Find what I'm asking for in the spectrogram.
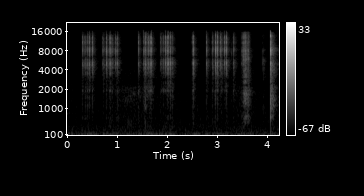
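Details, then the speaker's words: Corsair K95 RGB Platinum keyboard volume wheel, held close to the mic and scrolled upward: bursts of rapid fine clicking from a loose white plastic film behind the wheel that seems improperly glued. "now the reason is like I say there's a like a white film I can see right in the back end of this here it seems like a like a piece of plastic and it's almost like it's not glued dying like it should be"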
